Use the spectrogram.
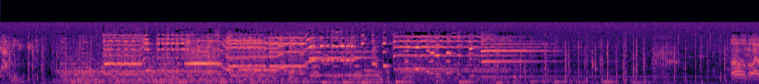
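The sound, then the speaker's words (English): Galloping horse hooves of riders hurrying to a hideout drum in a steady, rapid rhythm beneath a loud, bright musical score that carries a rising and falling melody throughout, the hoofbeats partly buried under the music. “Will you and Johnny put these horses somewhere so they'll be out of sight?”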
